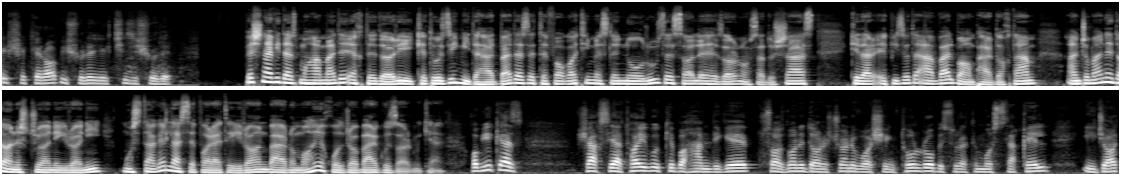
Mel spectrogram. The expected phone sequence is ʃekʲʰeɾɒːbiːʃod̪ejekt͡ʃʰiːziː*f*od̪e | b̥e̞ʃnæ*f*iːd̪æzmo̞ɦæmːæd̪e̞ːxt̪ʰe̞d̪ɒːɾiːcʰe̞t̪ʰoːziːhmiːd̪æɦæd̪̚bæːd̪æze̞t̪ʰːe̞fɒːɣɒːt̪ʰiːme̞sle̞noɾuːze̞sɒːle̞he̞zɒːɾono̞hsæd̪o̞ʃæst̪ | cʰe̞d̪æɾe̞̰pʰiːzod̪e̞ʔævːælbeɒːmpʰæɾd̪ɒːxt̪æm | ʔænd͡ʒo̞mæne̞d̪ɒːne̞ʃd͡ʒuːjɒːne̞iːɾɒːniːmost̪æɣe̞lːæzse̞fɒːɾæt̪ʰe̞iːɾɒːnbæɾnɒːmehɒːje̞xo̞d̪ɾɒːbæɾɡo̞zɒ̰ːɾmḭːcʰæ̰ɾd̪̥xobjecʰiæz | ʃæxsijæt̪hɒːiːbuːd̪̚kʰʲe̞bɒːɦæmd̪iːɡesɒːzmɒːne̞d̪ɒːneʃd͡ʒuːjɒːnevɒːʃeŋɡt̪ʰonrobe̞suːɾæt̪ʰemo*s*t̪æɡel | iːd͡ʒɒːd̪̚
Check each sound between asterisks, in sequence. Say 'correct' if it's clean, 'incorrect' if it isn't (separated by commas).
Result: incorrect, incorrect, correct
